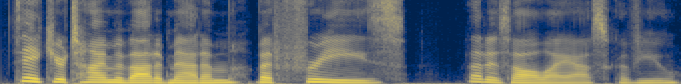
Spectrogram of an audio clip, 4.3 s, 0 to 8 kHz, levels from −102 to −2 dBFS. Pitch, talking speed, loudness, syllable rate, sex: 195 Hz, 210 wpm, -17 LUFS, 4.9 syllables/s, female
